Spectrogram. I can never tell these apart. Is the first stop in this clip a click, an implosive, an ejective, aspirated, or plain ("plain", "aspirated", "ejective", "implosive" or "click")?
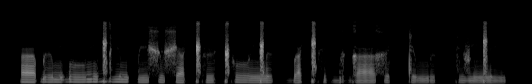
implosive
